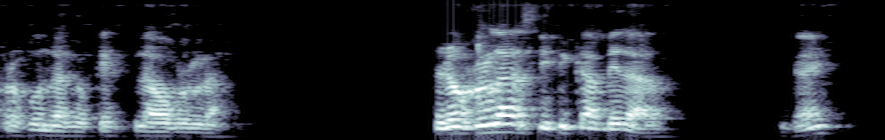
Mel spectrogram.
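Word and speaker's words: ערלה: Orla se pronuncia.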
